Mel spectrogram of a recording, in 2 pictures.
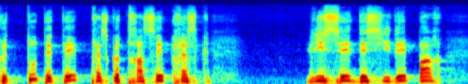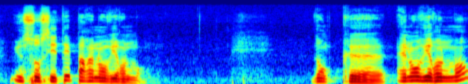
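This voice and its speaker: A man's fairly high-pitched voice in a dark, mellow tone. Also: dry, close sound with no echo. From Morocco, Rabat. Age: 30s. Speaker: entrepreneur. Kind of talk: panel talk. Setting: stage with audience. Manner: hesitant.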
